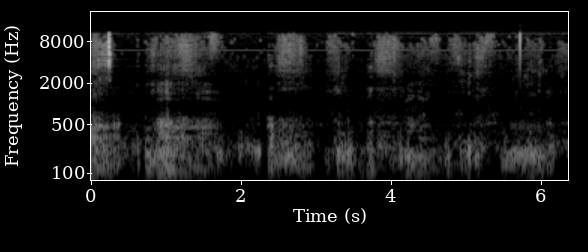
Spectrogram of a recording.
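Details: On a March 13, 2018 afternoon/evening drive at Djuma Game Reserve, lions of the Nkuhuma Pride give deep, rumbling growls in repeated pulses while competing over the last remains of a buffalo carcass.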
